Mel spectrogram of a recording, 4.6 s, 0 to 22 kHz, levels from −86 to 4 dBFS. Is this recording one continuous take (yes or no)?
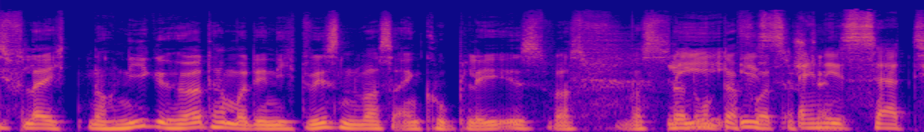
no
